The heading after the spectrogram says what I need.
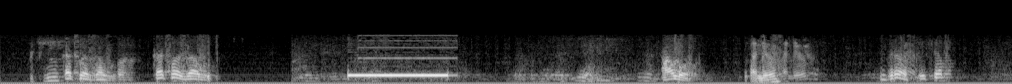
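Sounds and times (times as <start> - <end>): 
speech: 0.3 - 2.3, 3.0 - 4.2, 5.8 - 10.1
steady mid-pitched telephone tone on an incoming call: 3.5 - 4.6.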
